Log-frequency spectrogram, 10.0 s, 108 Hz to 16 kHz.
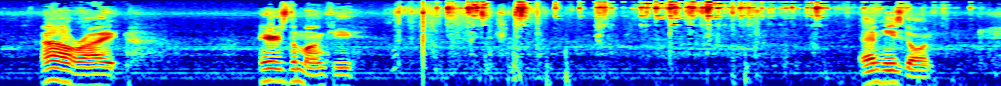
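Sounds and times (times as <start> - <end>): clicks and scuffling: 3.9 - 9.8
dog collar tags jingling: 4.0 - 9.8.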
